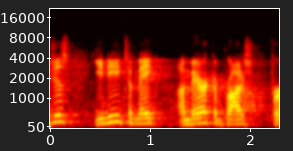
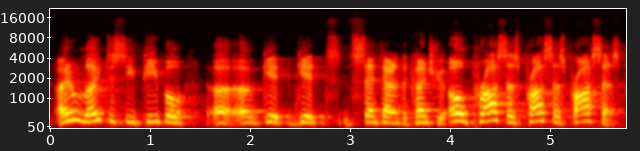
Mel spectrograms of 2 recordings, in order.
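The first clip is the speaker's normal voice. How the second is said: higher-pitched mock complaint; mocking objectors; 3 semitones higher than usual. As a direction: parody a fretful objector, stumbling over the words.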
